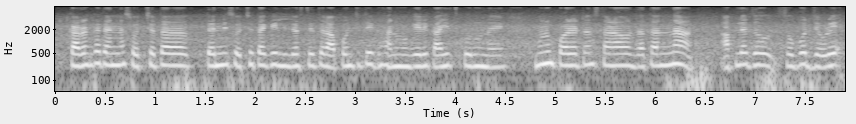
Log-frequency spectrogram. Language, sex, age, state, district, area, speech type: Marathi, female, 30-45, Maharashtra, Amravati, urban, spontaneous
